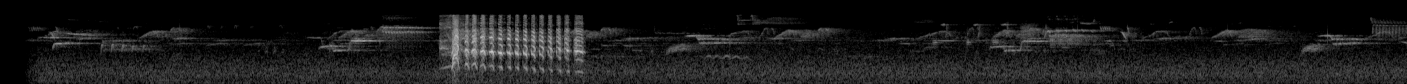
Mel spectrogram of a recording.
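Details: Laughing prairie dog: a burst of about a dozen loud, rapid, harmonic yips lasting just over a second midway through, with scattered chirping birds in the background before and after.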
